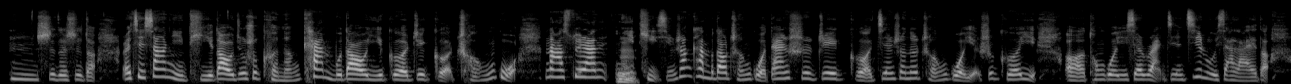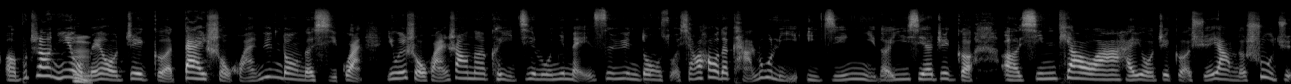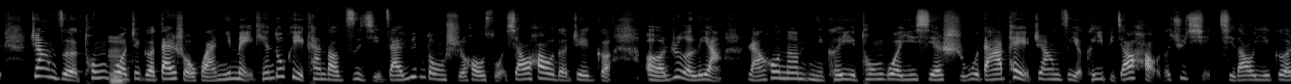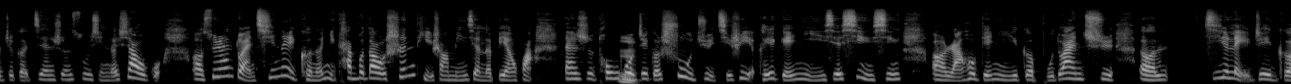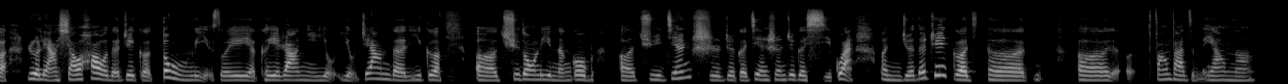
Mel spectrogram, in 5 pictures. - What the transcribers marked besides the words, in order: tapping
- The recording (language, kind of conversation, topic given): Chinese, advice, 如何持续保持对爱好的动力？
